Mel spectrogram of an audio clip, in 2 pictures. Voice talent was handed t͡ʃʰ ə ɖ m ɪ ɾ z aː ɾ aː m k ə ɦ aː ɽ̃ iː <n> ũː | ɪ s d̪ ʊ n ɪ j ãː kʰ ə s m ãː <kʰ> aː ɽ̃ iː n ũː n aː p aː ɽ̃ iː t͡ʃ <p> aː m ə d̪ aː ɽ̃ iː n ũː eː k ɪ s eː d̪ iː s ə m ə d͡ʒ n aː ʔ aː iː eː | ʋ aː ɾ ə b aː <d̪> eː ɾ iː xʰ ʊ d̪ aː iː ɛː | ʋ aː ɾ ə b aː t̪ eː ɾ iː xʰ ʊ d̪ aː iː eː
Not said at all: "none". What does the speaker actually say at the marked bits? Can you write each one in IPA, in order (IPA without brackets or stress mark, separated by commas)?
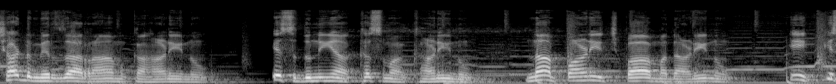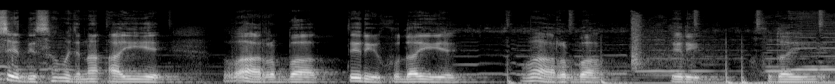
n, kʰ, p, t̪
